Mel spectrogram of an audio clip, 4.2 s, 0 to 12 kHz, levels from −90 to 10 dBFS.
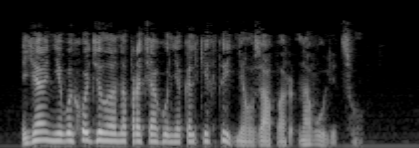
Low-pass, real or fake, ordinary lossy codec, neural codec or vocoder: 7.2 kHz; real; MP3, 48 kbps; none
